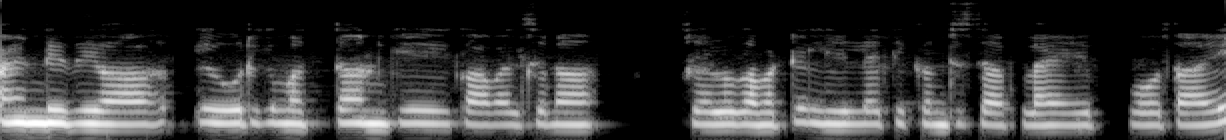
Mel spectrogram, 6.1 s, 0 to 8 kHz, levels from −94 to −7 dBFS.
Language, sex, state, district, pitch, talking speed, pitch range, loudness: Telugu, female, Telangana, Karimnagar, 235 Hz, 105 wpm, 225-250 Hz, -22 LUFS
